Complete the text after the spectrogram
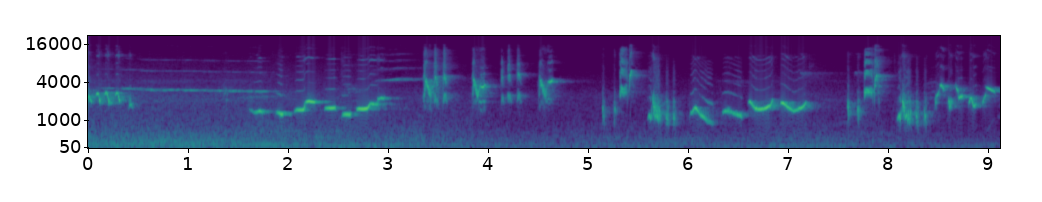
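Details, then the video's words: Afternoon lure song of a white-rumped shama meant to get shamas singing more: a buzzy opening, stepwise whistles, loud sharp chips and looping warbled phrases, continuous and varied. "Pancingan SORE HARI efektif jadikan MURAI jadi LEBIH GACOR dan NGEPLONG"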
